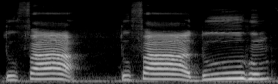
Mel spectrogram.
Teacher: فا کو کھینچا، دو کو کھینچا کیونکہ دال کے آگے واو آ رہا ہے، ساکن واو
